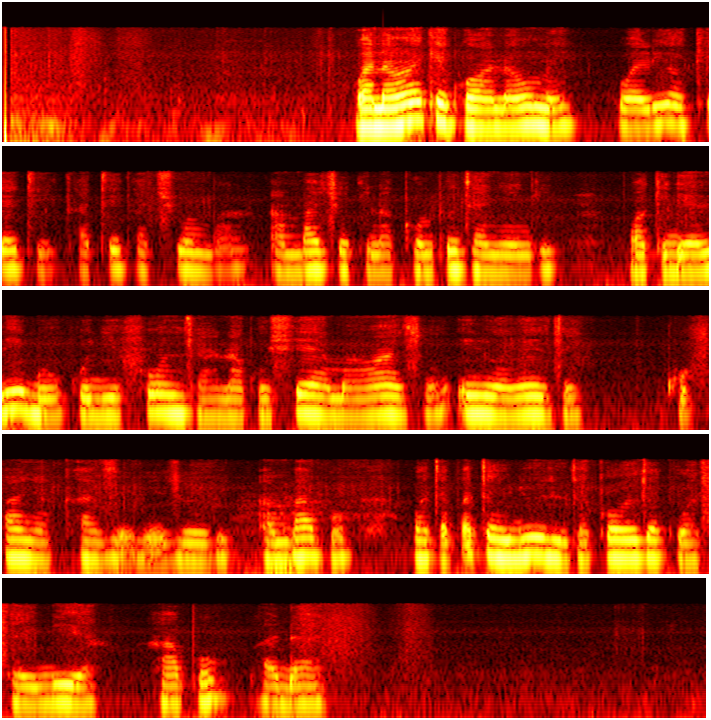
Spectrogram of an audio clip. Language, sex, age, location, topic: Swahili, female, 25-35, Dar es Salaam, education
